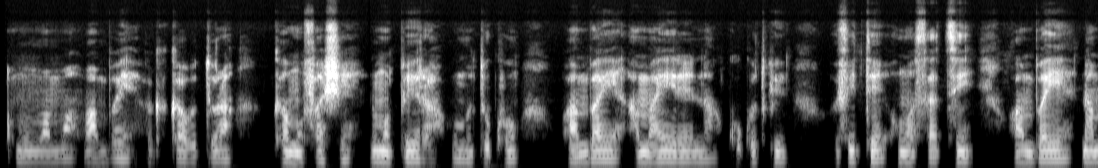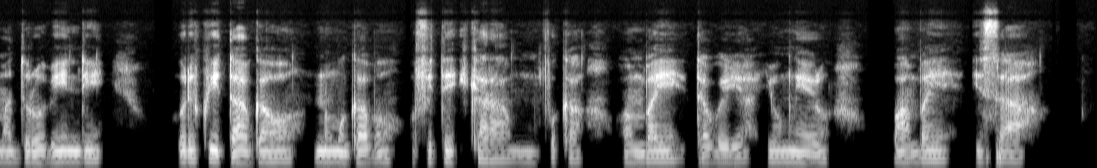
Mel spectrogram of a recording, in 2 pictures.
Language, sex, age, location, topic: Kinyarwanda, male, 18-24, Kigali, health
